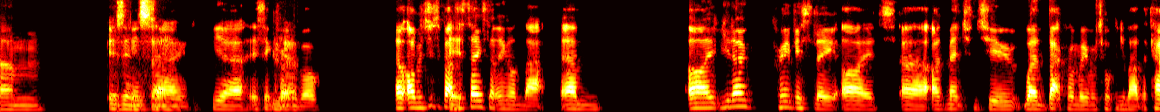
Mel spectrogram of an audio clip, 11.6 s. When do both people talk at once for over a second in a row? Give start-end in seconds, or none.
none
